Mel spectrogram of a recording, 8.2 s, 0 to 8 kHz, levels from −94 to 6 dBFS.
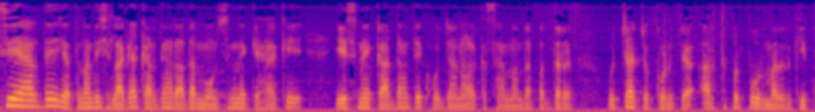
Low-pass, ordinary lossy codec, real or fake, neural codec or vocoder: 7.2 kHz; none; real; none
